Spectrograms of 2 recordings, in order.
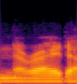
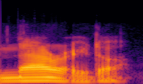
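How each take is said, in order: First: It is said with an Australian pronunciation. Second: It is said with an American pronunciation. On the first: "We would say narrator" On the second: "I think you guys would say narrator"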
